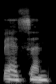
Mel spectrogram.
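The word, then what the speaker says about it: passion: जैसे पेसन हो गया तो यहां पर एस आई ओ एन है। तो हम इसे क्या पढ़ रहे हैं? पैशन।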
